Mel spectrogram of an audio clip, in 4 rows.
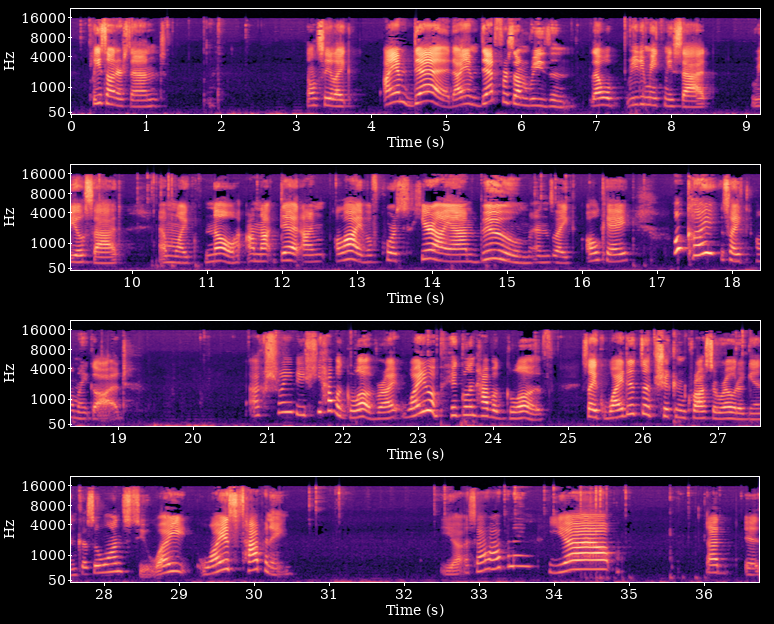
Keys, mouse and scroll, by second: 10.1 right click, 10.3 right click, 10.4 shift+f, 15.7 right click, 30.8 click, 32.4-33.8 right click, 34.4 shift+f.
